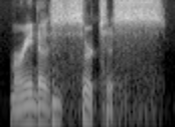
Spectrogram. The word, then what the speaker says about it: Marina Sirtis: How do you pronounce that one more time? Marina Sirtis.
